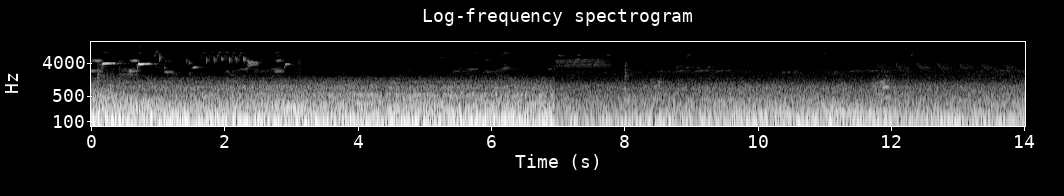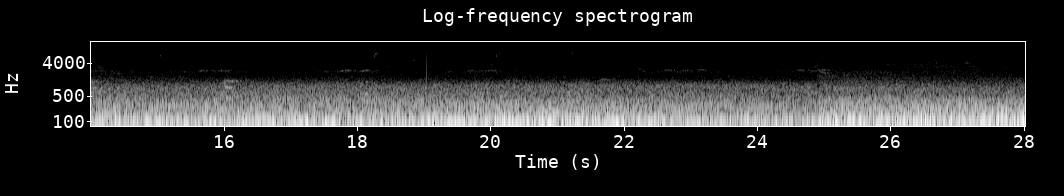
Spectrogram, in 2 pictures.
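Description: Small birds chirping and calling on and off over a steady low outdoor rumble.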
